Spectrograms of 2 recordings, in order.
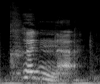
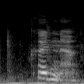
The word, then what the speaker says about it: couldn't have: I didn't so coulda similarly couldn't have sounds like couldn't uh couldn't uh she couldn't eat in that pizza by herself that's what a native speaker would say I couldn't have come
